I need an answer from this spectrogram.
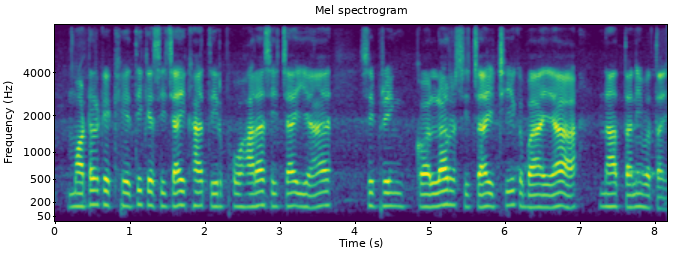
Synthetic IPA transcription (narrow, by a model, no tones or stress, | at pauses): məʈəɾkekʰet̪ikesit͡ʃaikʰat̪iɾpʰoɦaɾasit͡ʃaija | sipɾiŋkələɾsit͡ʃaiʈʰikbaja | nat̪ənibət̪aj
